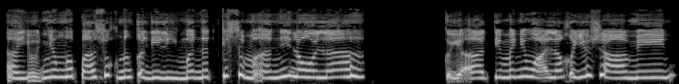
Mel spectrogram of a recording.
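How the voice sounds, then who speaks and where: A sweet urgent little girl voice, high and dry. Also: no room sound. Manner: gentle, urgent, respectful. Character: polite earnest young girl, one of twins.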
